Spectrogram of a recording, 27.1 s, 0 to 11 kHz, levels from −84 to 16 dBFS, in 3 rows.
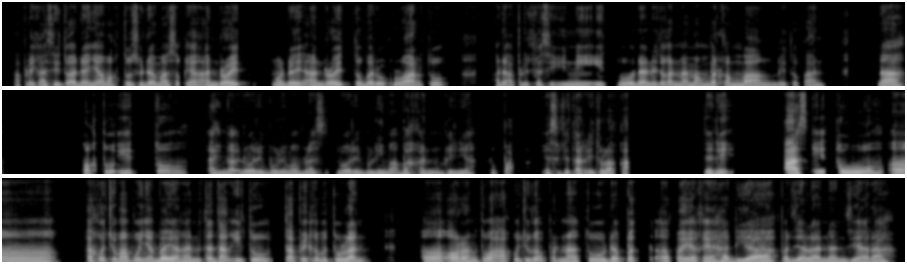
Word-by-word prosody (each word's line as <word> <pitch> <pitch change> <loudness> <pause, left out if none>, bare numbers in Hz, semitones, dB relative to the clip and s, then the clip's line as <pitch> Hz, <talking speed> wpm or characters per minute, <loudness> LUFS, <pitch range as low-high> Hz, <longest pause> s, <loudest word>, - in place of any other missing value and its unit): aplikasi 170 +1 -5
itu 195 - -6
adanya 200 +2 0
waktu 190 -1 -6
sudah 175 -2 +1
masuk 165 -1 -3
yang - - -2
Android 170 0 +1 0.2
mode 165 - 0
yang 160 - -1
Android 165 +4 +2
tuh 210 - +1
baru 155 -6 0
keluar 165 +1 +1
tuh, 155 -1 -7 0.4
ada - - -3
aplikasi - - -9
ini, 220 -2 -3
itu, 205 0 0
dan 170 -3 +2
itu 185 +4 -2
kan 235 - 0
memang 220 -1 -2
berkembang 125 - -1
gitu 85 -1 -9
kan, 85 -1 -8 0.5
nah, 225 -3 +4 0.9
waktu 210 +4 -4 0.2
itu 240 +3 -10 0.4
eh, 230 - -6
enggak 185 -5 -4
2015, 170 +5 -4
2005 165 +7 -4
bahkan 175 -3 -6
mungkin 160 0 -8
ya 155 - -11 0.2
lupa. - - -11 0.3
Ya - - -7
sekitar 180 -1 -4
itulah 160 0 -1
Kak, - - -5 0.7
jadi 220 +9 -1 0.5
pas 215 +1 +11 0.2
itu, 230 -7 +2 0.4
eee, 190 -2 +3 0.4
aku 240 +8 +3
cuma 230 -4 +3
punya 220 +4 +1
bayangan 185 -1 +6
tentang 185 -5 +2
itu 155 0 -1
tapi 170 +6 +1
kebetulan, 195 +2 +3 0.7
eee, 200 -1 +4
orang 190 0 +5
tua 190 -1 +3
aku 195 - -6
juga 180 -4 +1
pernah 205 0 0
tuh 200 -1 +2
dapet 175 +1 +2 0.2
apa 165 +1 -1
ya 195 - +4
kayak 185 -2 0
hadiah 160 +2 +5
perjalanan 165 -1 +2
ziarah, 170 +3 0
180 Hz, 150 wpm, -24 LUFS, 165-205 Hz, 0.9 s, pas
